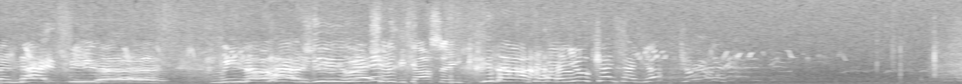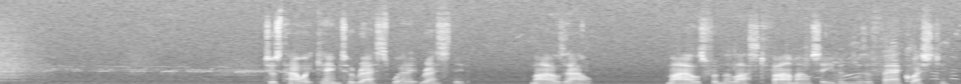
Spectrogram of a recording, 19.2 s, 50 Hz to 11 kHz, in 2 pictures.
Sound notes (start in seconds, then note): 9.3 breathing; 9.9 birds tweeting in background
